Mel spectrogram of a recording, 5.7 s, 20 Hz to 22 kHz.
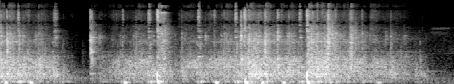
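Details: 1971 IH Cub Cadet 126, revived after sitting for apparently decades, with battery charged and fuel lines reworked; it starts on choke and the single-cylinder engine chugs unevenly with a lumpy, hunting beat. Owner says it might need tuning. Finding: rough running.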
